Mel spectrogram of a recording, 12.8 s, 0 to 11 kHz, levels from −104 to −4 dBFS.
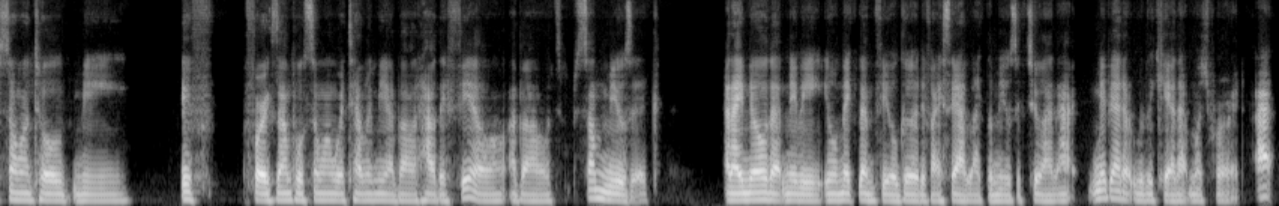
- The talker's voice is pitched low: Yes, low, 100 Hz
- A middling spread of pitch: No, narrow, 1.7 semitones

